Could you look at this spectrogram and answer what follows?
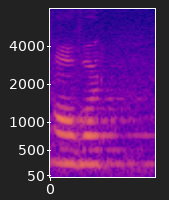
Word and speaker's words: hour: Okay, then आवर, तो आवर इट्स एच is silent, so what is pronounced, how to pronounce this hour.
